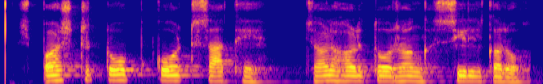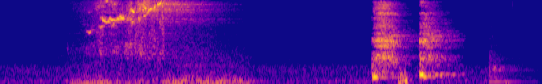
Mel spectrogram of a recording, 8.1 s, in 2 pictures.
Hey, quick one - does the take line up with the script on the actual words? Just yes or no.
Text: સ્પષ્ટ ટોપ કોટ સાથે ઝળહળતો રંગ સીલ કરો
yes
